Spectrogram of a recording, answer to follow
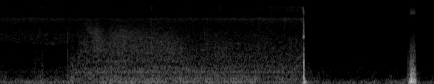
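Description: Heavy monsoon rain falling as a steady hiss. About three seconds in, a sharp click cuts it off suddenly.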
